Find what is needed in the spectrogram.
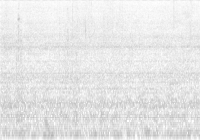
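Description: Large cauldron of water at a rolling boil while anchovies are cooked in it, giving a steady bubbling with a low rumble underneath.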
